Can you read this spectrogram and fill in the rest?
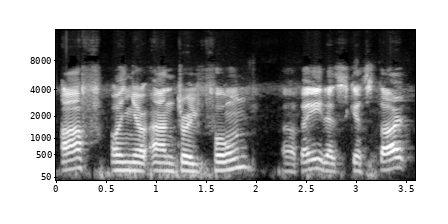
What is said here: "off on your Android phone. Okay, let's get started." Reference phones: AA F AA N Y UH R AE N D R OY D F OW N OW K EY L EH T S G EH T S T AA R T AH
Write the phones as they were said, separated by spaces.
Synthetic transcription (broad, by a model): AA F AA N Y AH R AE N D R OY D F OW N OW K EY L EH T S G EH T S T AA R T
